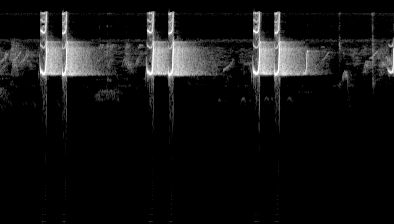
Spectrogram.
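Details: Female rain quail calling: sharp high doubled notes, each pair trailing into a short buzzy fade, repeated roughly every one and a half seconds in a quiet setting.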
